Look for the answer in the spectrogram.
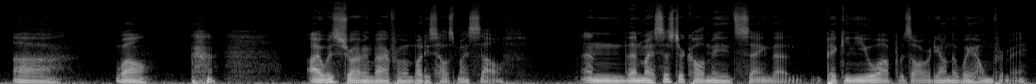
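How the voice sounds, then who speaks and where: Man acting as low, gravelly teasing big brother. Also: little pitch movement, mellow, no echo. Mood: teasing, smug. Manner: slow, teasing, chuckling, intimate. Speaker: audio roleplay performer. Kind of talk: ASMR boyfriend roleplay monologue.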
